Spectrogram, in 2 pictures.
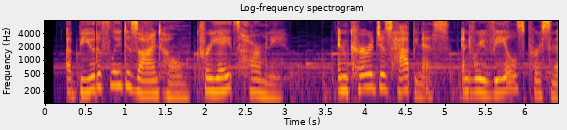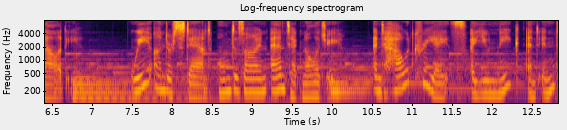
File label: Narration; TaDa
